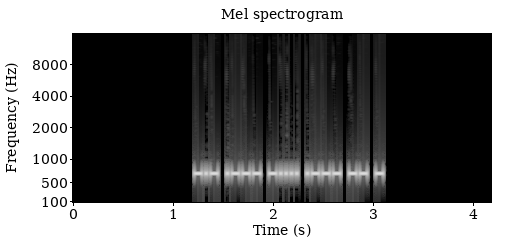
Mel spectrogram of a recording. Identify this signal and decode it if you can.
Morse code, heard as a keyed tone, about 44 wpm, 700 Hz. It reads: KJ6JMT
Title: USA Call Signs - 6 Characters - 2x Character Spacing - 45wpm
